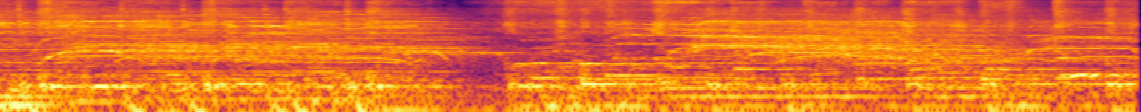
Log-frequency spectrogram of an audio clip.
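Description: Amplified K-pop music played live in a concert hall, with women's voices singing over a loud backing track that has a strong bass. The music drops back briefly about three and a half seconds in, then comes back in full.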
